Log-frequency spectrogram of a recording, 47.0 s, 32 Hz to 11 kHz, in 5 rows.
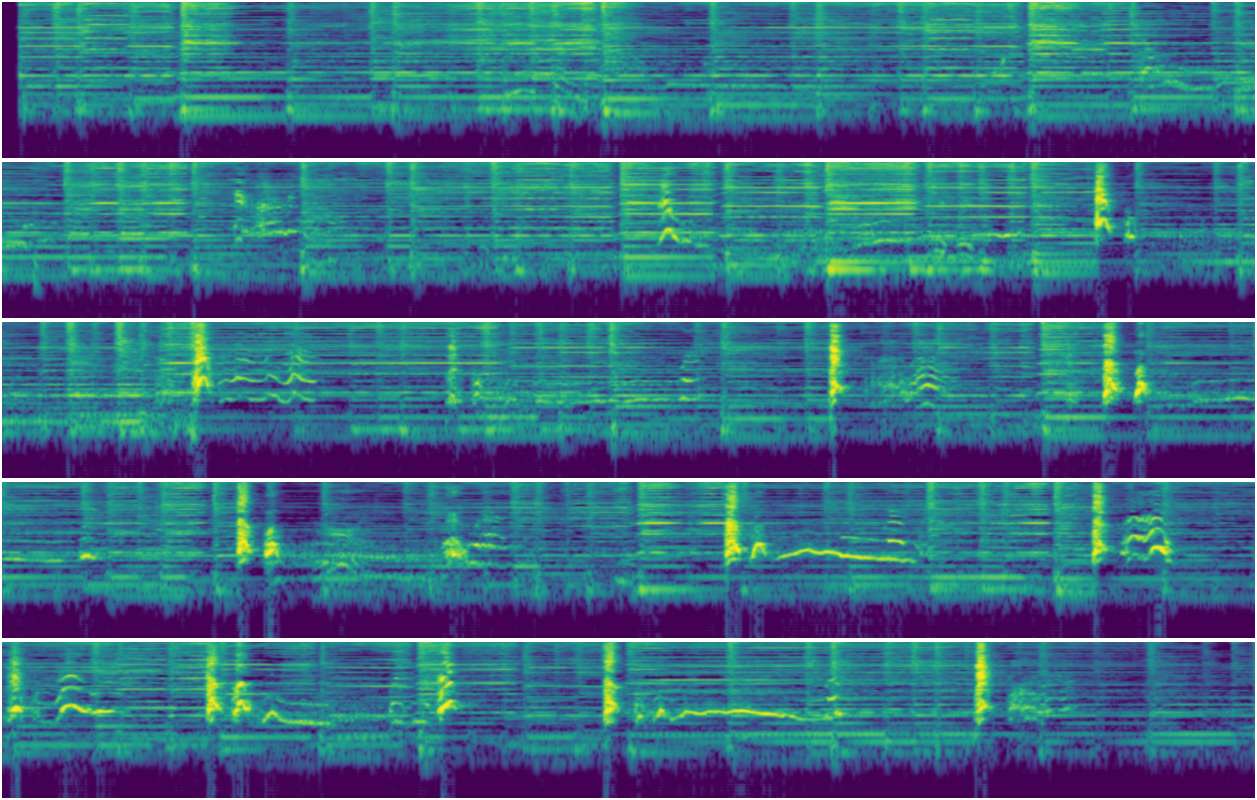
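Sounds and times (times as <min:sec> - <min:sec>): acoustic guitar: 0:00.1 - 0:46.9
harmonica: 0:00.1 - 0:46.9
small dog howling: 0:07.4 - 0:12.1, 0:14.0 - 0:24.2, 0:25.0 - 0:25.9, 0:26.7 - 0:32.2, 0:32.8 - 0:35.2, 0:36.4 - 0:37.0, 0:37.6 - 0:45.7.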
